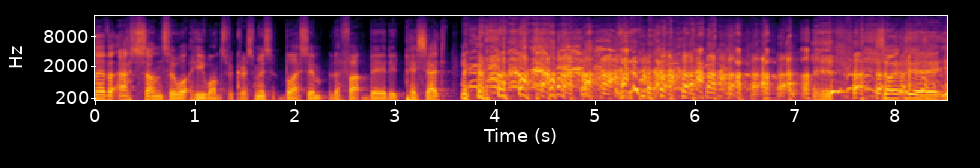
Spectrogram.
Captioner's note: laughter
